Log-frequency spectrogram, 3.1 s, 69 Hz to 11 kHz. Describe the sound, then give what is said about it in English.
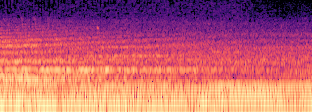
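A big truck rumbles past on Route 23, a highway, its deep, steady engine drone filling the low end, loud for a few seconds with constant road noise. “Listening to the passing cars and fossil fuel emitting trucks on Route 23. There's a big truck.”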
